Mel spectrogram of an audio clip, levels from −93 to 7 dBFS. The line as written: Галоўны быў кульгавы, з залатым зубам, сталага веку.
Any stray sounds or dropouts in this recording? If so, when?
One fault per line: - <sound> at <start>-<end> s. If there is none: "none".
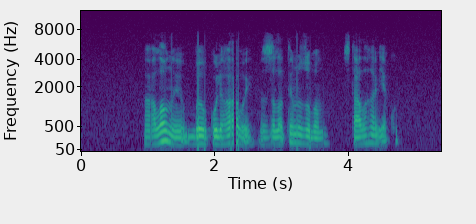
- dropout at 2.3-2.3 s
